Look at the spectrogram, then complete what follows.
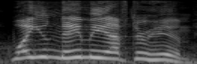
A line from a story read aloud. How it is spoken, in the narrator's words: He shouted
